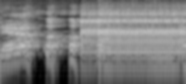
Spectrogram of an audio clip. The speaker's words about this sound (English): buzzer. Buzzer.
